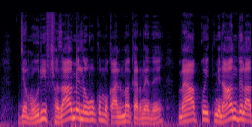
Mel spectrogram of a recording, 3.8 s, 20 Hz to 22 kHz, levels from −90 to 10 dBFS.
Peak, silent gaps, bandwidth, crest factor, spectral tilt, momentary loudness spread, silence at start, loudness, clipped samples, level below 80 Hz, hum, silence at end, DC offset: -12 dBFS; none; 15.5 kHz; 12 dB; -6.5 dB/octave; 7 LU; 0.25 s; -25 LUFS; under 0.1%; -50 dBFS; none; 0 s; under 0.1%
